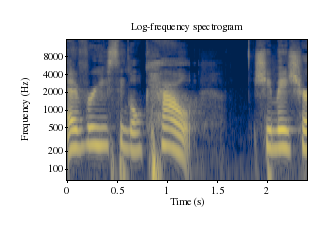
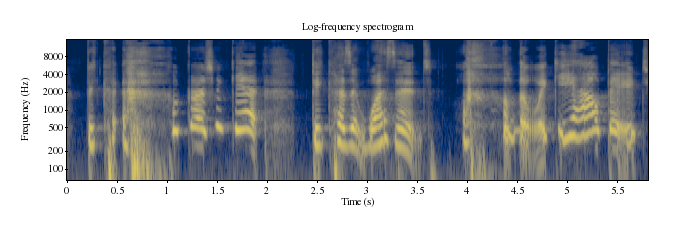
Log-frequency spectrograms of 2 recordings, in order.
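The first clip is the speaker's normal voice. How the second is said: fighting off laughter mid-sentence while talking; 9 semitones higher than usual. Telling a story about someone's test, holding back laughter. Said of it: "I'm trying to keep it serious here".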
